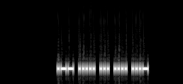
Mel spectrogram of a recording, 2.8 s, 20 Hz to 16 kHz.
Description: Morse code, heard as a keyed tone, about 42 wpm, 700 Hz. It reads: W5SHV
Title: USA Call Signs - 6x Character Spacing - 45wpm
